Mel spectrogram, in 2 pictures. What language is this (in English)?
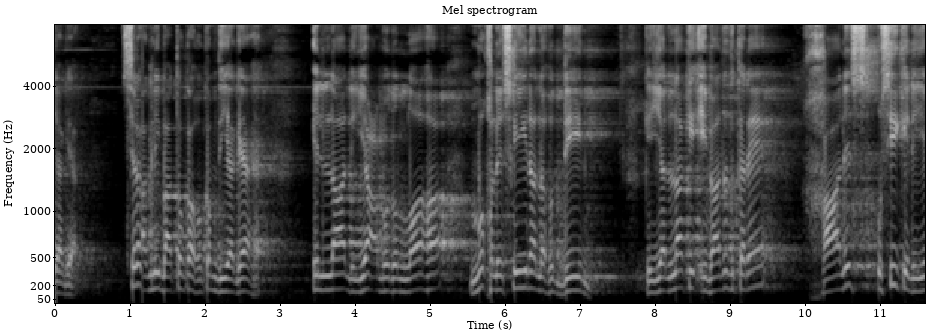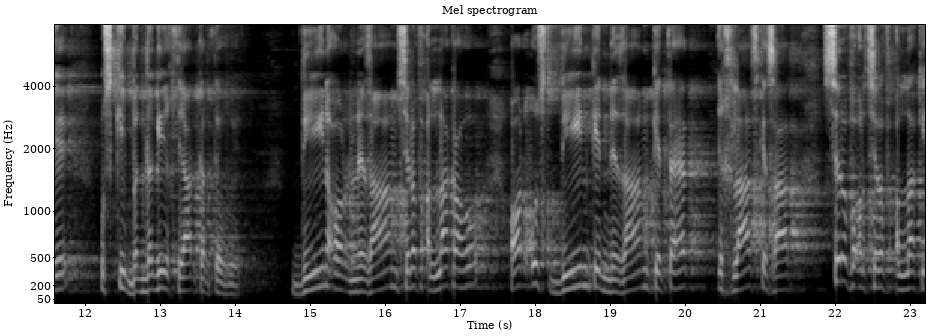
Urdu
